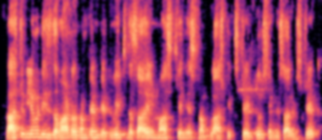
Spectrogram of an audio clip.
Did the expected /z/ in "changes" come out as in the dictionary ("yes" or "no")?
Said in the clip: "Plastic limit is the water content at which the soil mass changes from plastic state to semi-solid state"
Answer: no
